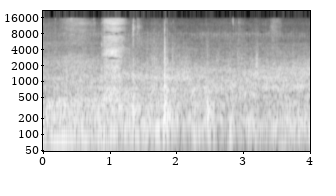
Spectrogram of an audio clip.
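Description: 2011 Hyundai Sonata idling steadily, with two sharp clicks about two seconds in as a rear door is opened.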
